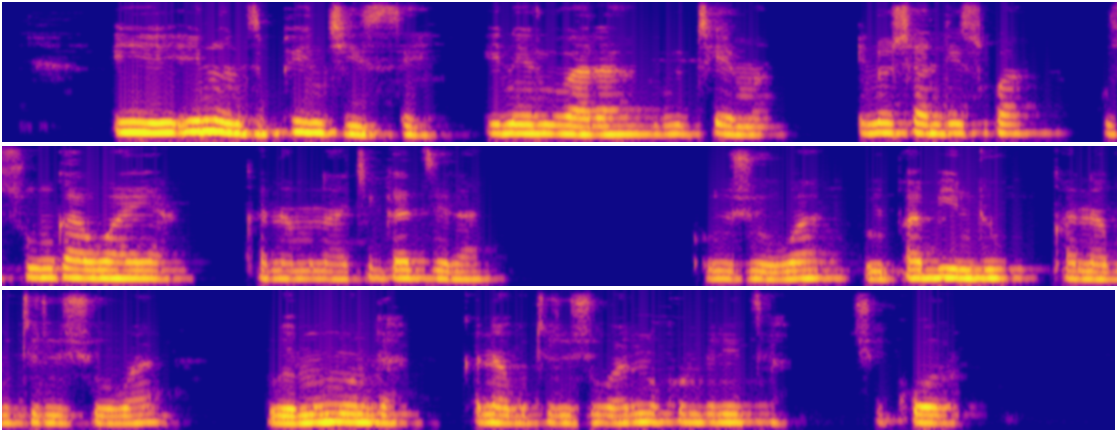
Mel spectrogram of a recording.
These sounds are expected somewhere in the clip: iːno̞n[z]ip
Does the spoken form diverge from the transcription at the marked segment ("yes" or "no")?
no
